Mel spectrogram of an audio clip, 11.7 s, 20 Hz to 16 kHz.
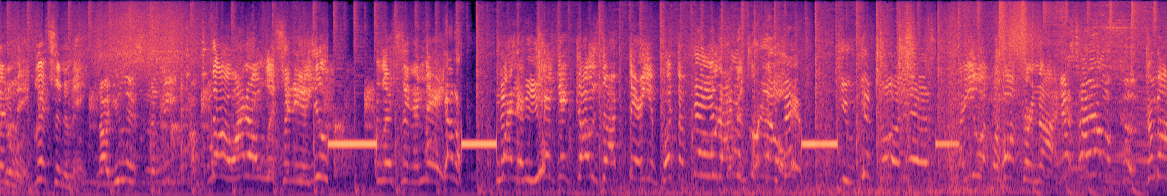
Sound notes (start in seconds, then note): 4.6 beep; 9.3 beep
